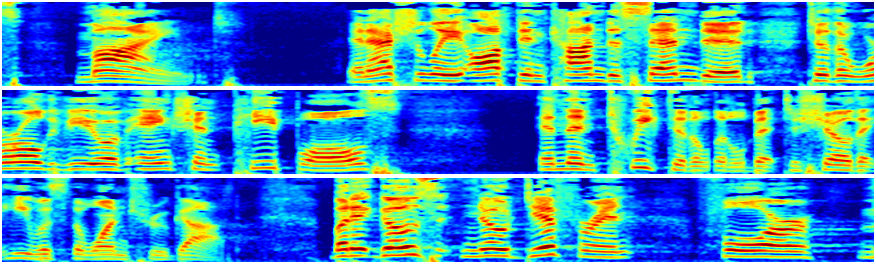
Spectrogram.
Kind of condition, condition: setting, large echoing room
